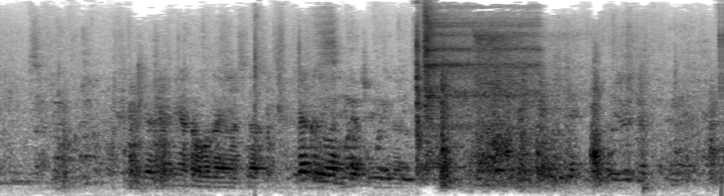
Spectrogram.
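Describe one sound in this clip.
A cable car hums and rattles as it climbs.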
